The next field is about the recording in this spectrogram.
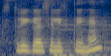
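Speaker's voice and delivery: normal talking voice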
